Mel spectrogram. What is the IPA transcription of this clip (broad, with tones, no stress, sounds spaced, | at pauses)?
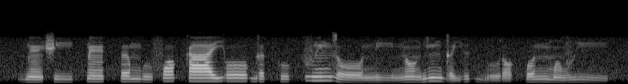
ɡ͡b ɛ̃˨ ʃ iː˨ k͡p ɛ̃˧ | ə˧ m u˨ f ɔ˦ k aː˦ j oː˦ ɡ ə˧ k u˨˦ k v ĩ˦ n z oː˨ n iː˨ n ɔ̃˧ ɡ ĩ˦ ɡ ə˨ j ɨ˦ ɡ͡b u˨ ɾ ɔ˨ k͡p o˦ n m ɔ̃˧ v iː˦˨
